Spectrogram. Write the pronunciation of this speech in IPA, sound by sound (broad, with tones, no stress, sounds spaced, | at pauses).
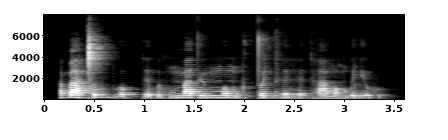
ɓ a˦˨ ǀ ə˦ xʷ bʱ o˨ kː ɘ˨ ɓ ɘ˨ xʷ mː a˦ t ʉ˦ mː o˦ m ə˨ xʷ tː o˦ lʲ dʱ ɘ˦˨ ɦ ɘ˨ ɡʱ a˧ m ɔ˨ m b ə˨ lʲ o˧ xʷ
